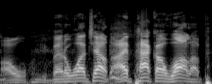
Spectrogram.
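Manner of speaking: loud, old-timey cartoon threat; 1940s cartoon tough guy. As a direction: ham up a vintage cartoon bruiser. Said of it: "nineteen forties cartoon".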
